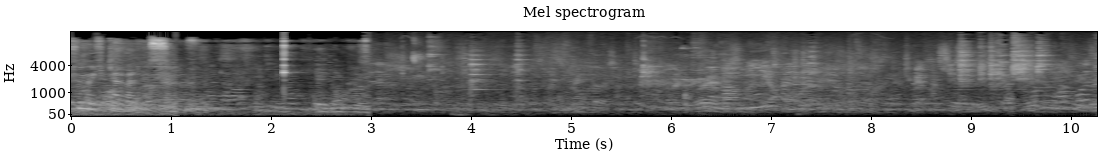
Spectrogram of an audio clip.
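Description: A knife and fork scrape and clink against a ceramic plate.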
